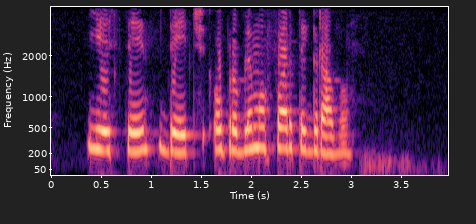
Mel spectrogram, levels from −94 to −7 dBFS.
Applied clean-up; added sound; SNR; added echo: none; none; none; none.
